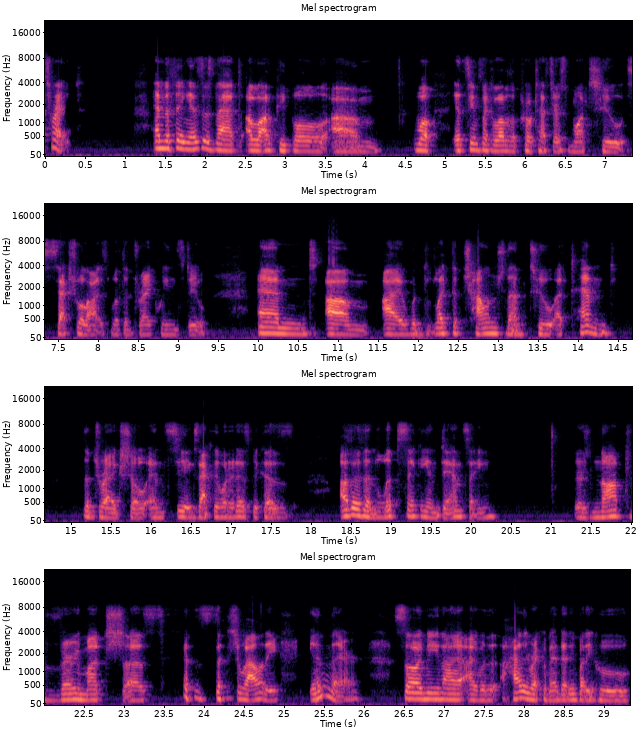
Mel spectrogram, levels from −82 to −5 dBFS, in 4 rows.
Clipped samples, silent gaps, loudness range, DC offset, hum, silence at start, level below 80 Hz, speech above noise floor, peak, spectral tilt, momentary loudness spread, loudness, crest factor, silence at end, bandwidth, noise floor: under 0.1%; none; 5 LU; under 0.1%; none; 0 s; -60 dBFS; 31 dB; -10 dBFS; -5 dB/octave; 13 LU; -29 LUFS; 20 dB; 0 s; 9.2 kHz; -60 dBFS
